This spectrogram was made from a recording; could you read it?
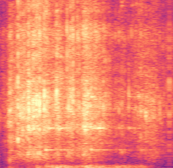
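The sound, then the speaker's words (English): Crinkly rustling of a packet of limited-edition Twisties flavoured with Doritos Flamin' Hot Cheese Supreme: a steady stretch of crackling plastic with small bursts of louder crunching, lasting under two seconds with no voices. “So hang on a sec, I'll do some rustling.”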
